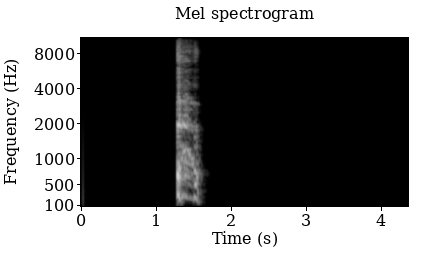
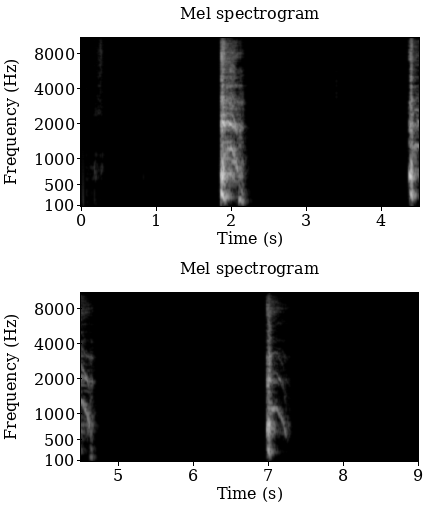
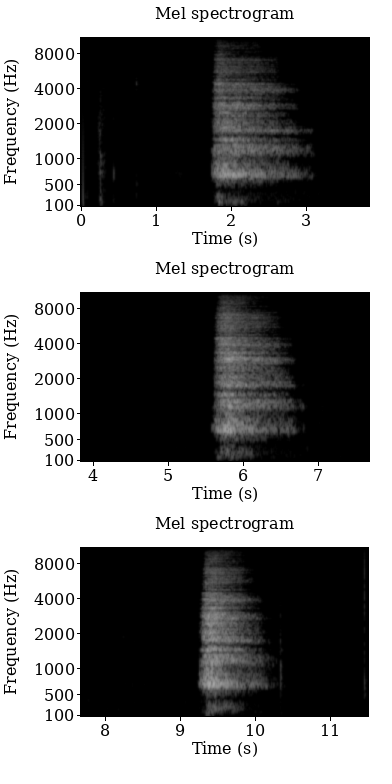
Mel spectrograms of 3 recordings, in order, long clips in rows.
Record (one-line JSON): {"cough_length": "4.4 s", "cough_amplitude": 28145, "cough_signal_mean_std_ratio": 0.18, "three_cough_length": "9.0 s", "three_cough_amplitude": 29657, "three_cough_signal_mean_std_ratio": 0.17, "exhalation_length": "11.5 s", "exhalation_amplitude": 6201, "exhalation_signal_mean_std_ratio": 0.36, "survey_phase": "beta (2021-08-13 to 2022-03-07)", "age": "65+", "gender": "Female", "wearing_mask": "No", "symptom_none": true, "smoker_status": "Never smoked", "respiratory_condition_asthma": false, "respiratory_condition_other": false, "recruitment_source": "REACT", "submission_delay": "7 days", "covid_test_result": "Negative", "covid_test_method": "RT-qPCR", "influenza_a_test_result": "Negative", "influenza_b_test_result": "Negative"}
